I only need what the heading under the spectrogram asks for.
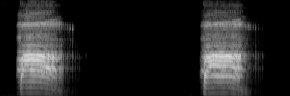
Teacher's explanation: The falling tone drops slightly at the end.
